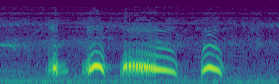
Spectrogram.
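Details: A single spotted dove phrase, high-voiced, in the lûk kòk style. A soft opening coo and a round hoot are followed by a long tremulous coo that falls and fades, then a final full coo over near silence.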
